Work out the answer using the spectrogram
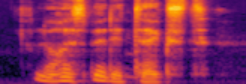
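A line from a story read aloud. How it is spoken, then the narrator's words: Murmuring. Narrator (French): murmura Demian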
